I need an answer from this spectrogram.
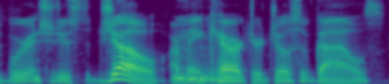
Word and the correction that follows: Gillis: Gillis, you're right. Yeah. I said it wrong.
